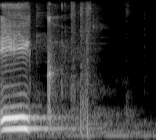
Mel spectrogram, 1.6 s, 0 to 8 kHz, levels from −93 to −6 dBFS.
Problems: constant background noise, echo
